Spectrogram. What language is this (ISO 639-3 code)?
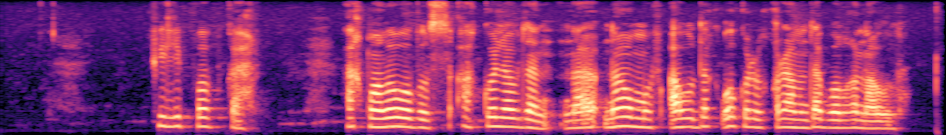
kaz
